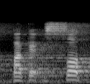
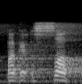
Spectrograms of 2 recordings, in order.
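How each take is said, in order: Both takes have the same delivery.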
